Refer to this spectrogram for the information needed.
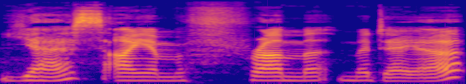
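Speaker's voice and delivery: very slow, drawn-out sarcastic delivery. Answering in character whether she is from Medea, sarcastic in character. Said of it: "She kind of sarcastically gestures to herself".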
